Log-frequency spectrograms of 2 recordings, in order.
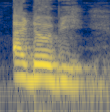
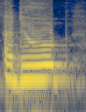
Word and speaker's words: Adobe: premium pro but you don't know the right pronunciation of this company the right word is adobe we may call it adobe but this is wrong the right word is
